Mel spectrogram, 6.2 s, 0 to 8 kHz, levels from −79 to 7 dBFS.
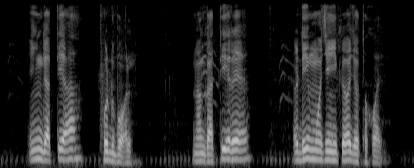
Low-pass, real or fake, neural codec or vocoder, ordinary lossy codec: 7.2 kHz; fake; vocoder, 44.1 kHz, 128 mel bands every 512 samples, BigVGAN v2; none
